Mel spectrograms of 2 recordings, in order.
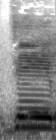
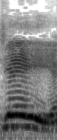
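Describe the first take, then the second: First: The vowel is a plain short e sound. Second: The vowel glides from e to ee. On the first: The speaker calls it wrong. "আমরা বেশিরভাগ বলি জে ... হয় না" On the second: The speaker calls it right. "সঠিক কি হবে জেই"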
